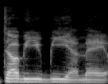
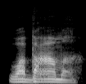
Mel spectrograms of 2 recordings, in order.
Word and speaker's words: WBMA: It's pronounced WBMA or Wabama.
